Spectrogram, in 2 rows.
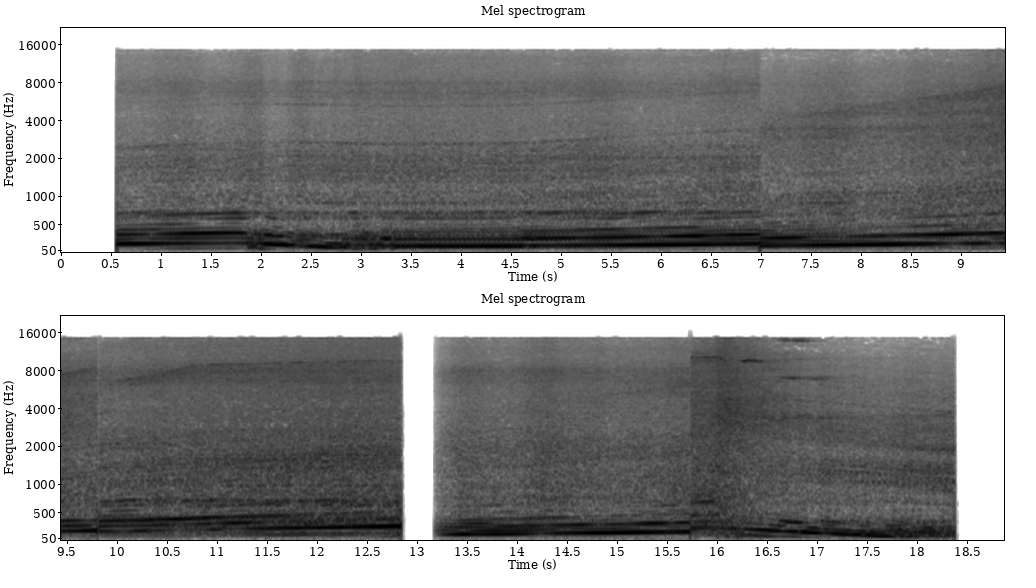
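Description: Turbocharged BMW M20 2.5-litre straight-six on a chassis dyno, running under load with the revs climbing steadily and a high turbo whistle rising with them. Near the end a brief rush of noise as the throttle closes, and the revs fall away.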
